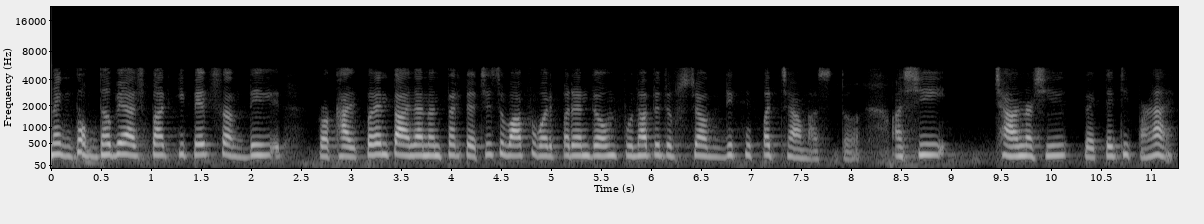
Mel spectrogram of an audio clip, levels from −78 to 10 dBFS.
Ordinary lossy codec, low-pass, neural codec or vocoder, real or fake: AAC, 48 kbps; 5.4 kHz; codec, 16 kHz, 0.5 kbps, FunCodec, trained on Chinese and English, 25 frames a second; fake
